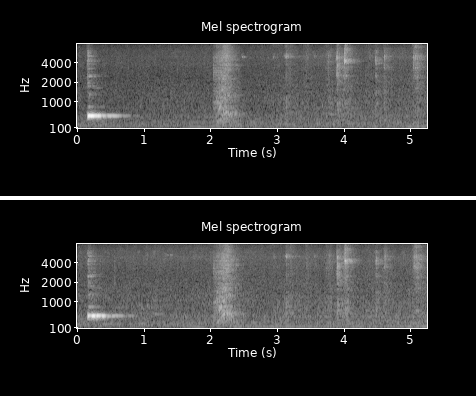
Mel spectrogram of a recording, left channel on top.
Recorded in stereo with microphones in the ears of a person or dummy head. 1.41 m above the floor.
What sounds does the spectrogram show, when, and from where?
0.1 s a cowbell: 55° left (ahead or behind), 3.5 m
2.0 s a zipper: 45° left (ahead or behind), 4 m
